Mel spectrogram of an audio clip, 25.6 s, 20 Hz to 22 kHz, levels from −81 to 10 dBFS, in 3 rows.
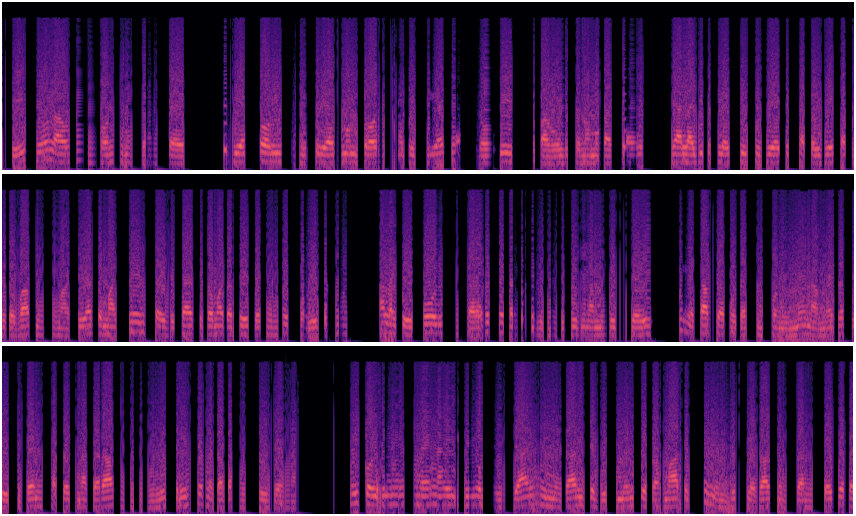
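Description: Throughout, the signal was likely reduced to very few amplitude steps by rounding without dither, pointing to roughly 3-bit resolution. The error tracks the sound itself, leaving a harsh, grainy distortion nearly as loud as the signal, with quiet parts crumbling or sputtering.

From 0.75 to 3.06 s, 3.58 to 6.67 s, 11.52 to 15.33 s and 20.77 to 22.04 s, repeated packet loss (robotic sound) strikes. Each missing chunk, up to 110 ms long, is patched by extending the preceding sound. That gives a choppy stutter with pieces missing across 12 to 19 percent of each stretch.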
